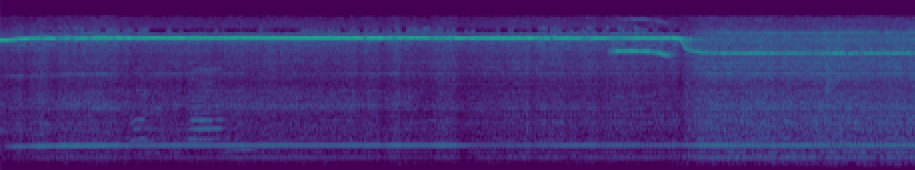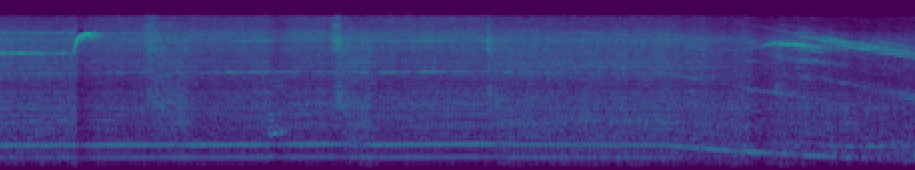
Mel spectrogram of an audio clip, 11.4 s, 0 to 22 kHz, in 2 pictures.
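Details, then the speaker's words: Dirt Devil DD6114 Electrolux Contour clone vacuum, first run before restoration, long-stored and damp: high motor whine with rough rubbing drone, smell of hot belt; overly thick, ill-fitting drive belt slipping; belt noise. "Let's turn it on and see, well, how it sounds, especially with that belt. A lot of that is that belt."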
